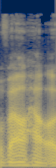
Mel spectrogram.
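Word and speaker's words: VA-11 HALL-A: it's basically it's it's it's spelled va-11 ha-11 so valhalla valhallas it's basically a cyberpunk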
